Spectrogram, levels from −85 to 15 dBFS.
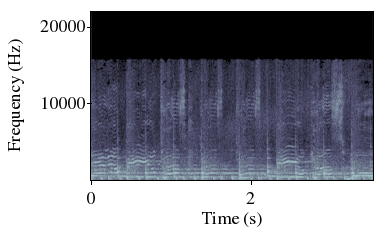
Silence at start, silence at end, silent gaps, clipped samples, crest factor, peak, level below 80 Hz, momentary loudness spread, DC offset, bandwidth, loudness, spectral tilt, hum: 0 s; 0 s; none; under 0.1%; 14 dB; -4 dBFS; -46 dBFS; 3 LU; under 0.1%; 16 kHz; -18 LUFS; -3 dB/octave; none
